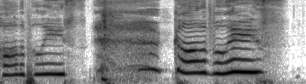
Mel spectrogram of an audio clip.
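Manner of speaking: shrill, high, loud, drawn-out tearful sobbing wail. Retelling being left without a room after a long flight, imitating own crying. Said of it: "I start crying on the street".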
